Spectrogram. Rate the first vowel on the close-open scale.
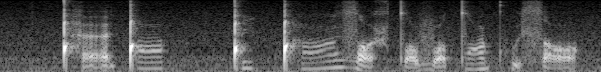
open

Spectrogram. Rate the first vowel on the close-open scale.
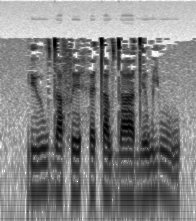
close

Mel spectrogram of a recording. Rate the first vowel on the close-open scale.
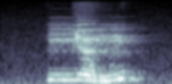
mid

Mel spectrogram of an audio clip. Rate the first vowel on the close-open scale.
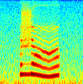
mid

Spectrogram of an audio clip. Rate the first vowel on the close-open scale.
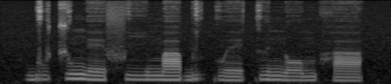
close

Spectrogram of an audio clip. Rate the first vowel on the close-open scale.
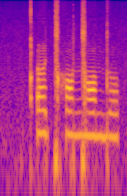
close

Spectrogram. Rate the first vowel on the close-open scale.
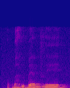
open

